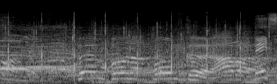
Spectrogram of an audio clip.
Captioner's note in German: Jubel, Applaus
